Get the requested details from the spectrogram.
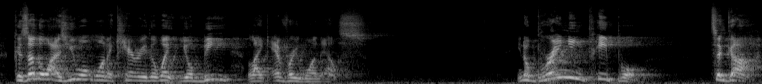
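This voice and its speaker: Impassioned preacher in an echoey sanctuary. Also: male voice, very high voice, sharp tone. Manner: preaching with rising, emphatic swells and slow, stressed repetition. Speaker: pastor. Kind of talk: sermon. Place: church sanctuary.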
